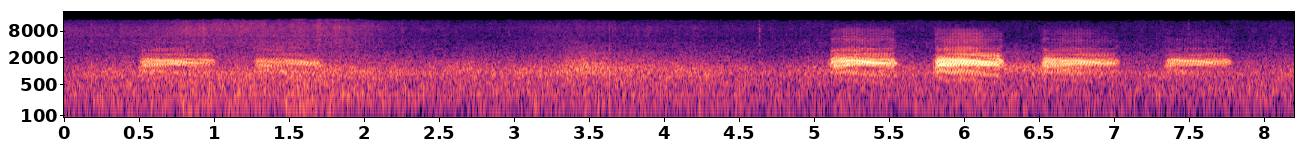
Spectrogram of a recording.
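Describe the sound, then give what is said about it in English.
Harsh caws from crows mobbing an eagle: two calls close together, a quiet gap, then four louder caws in a steady rhythm, all over a soft windy hiss. “Mobbing usually starts with one or two individuals.”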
